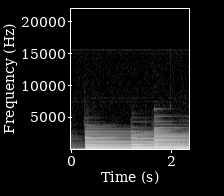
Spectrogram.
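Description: Piano, the left hand playing the notes of a B minor 7 chord one after another in the low-middle register and holding them so they ring together. The first note comes in about a quarter second in, and the others at about one second and a second and a half.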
